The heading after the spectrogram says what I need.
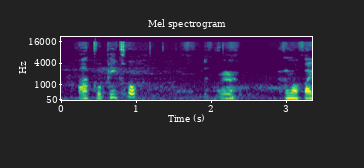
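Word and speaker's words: Machu Picchu: It's supposed to have a hard C sound in it when it translates to massive mountain. But over time, it started to be said wrong and stuck.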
